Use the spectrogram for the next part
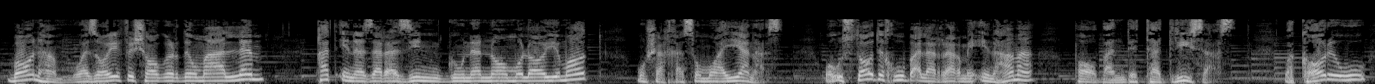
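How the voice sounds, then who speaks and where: A man's voice: on the high side, darkish tone. Afghan dari guy hosting a radio show, formal reading, faint music behind. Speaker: radio magazine presenter. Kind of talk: scripted radio narration.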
